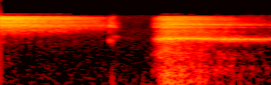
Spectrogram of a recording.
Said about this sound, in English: So it's filling you up all the way to the front and taking some nice breaths with that, breathing in and breathing out.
